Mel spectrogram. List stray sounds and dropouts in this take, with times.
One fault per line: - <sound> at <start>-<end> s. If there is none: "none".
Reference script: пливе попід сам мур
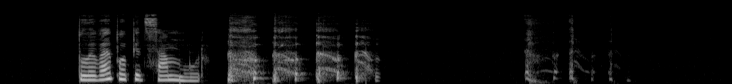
- cough at 2.3-3.8 s
- cough at 5.2-6.3 s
